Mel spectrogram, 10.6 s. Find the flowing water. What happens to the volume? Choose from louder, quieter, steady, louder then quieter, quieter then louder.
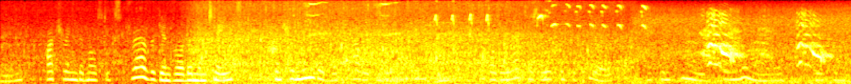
louder then quieter.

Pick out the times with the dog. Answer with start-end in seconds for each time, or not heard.
not heard.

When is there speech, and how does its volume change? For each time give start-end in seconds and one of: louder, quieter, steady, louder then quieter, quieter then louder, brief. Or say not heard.
0.0-10.5 quieter.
